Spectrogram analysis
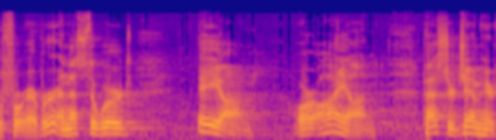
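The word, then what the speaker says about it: aion: Now, in the New Testament, there's a word for forever, and that's the word aeon or ion. Pastor Jim here can probably tell me how to pronounce that.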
